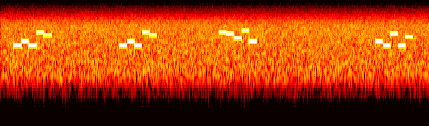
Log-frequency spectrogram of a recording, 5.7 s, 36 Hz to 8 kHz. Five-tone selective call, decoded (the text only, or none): 14108 14108 09664 41917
